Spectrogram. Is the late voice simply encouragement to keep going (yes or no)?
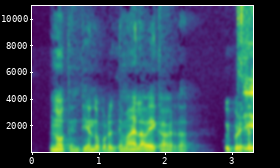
yes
